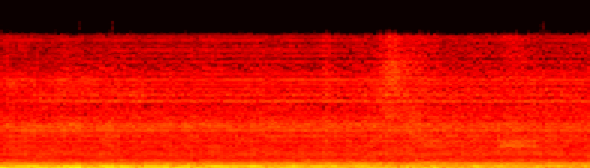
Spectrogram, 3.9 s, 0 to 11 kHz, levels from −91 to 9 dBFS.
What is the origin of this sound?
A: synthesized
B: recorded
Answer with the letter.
A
